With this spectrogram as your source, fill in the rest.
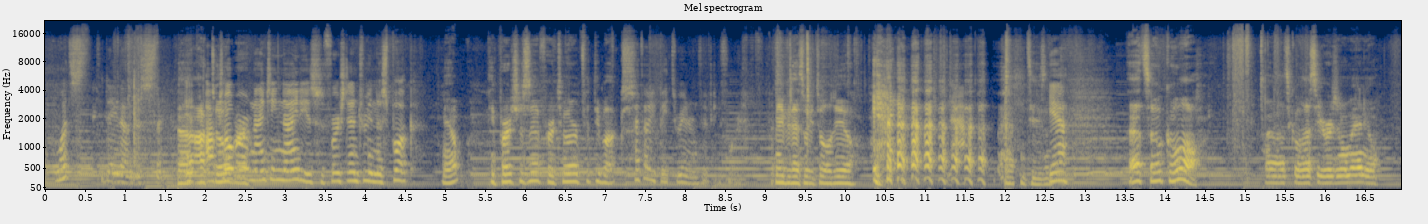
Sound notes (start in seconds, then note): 10.3 laughing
